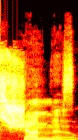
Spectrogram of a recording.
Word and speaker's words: Shenmue: you pronounce han you pinyin romanized chinese you pronounce shenmue as shunmu nothing to be scared so the fact that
